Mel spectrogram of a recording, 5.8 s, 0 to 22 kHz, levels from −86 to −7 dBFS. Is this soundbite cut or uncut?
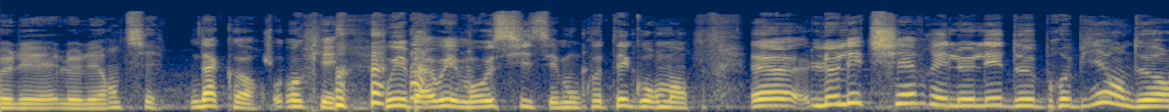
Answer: cut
